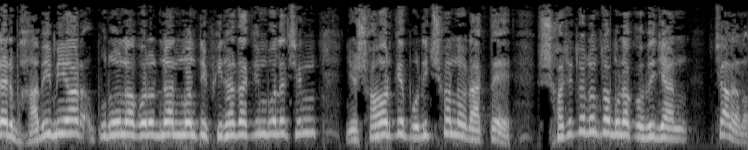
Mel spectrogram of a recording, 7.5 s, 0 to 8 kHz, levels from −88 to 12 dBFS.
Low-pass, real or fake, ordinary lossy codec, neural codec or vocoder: 7.2 kHz; real; none; none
